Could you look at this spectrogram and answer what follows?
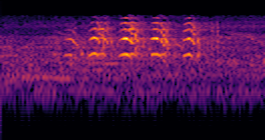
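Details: Common myna (shalik) perched in a tree gives a quick run of four or five harsh, harmonic chirps within about a second, set against a quiet background hiss.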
